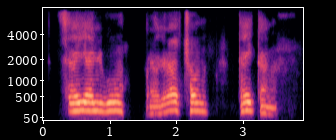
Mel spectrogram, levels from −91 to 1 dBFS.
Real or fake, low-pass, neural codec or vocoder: fake; 7.2 kHz; codec, 16 kHz, 2 kbps, FreqCodec, smaller model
